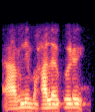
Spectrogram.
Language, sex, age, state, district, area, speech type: Bengali, male, 18-30, West Bengal, Howrah, urban, conversation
